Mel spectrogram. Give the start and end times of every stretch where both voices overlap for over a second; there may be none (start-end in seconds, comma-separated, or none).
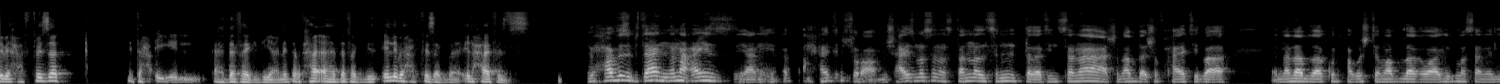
none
